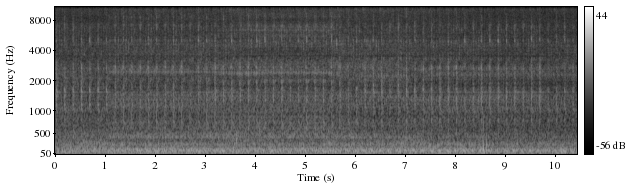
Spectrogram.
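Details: 2009 Chevrolet Duramax LMM dually diesel, in drive with e-brake on: loud idle with sharp steady knock about twice a second over the clatter; owner suspects number 3 injector, still knocked with one injector unplugged.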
